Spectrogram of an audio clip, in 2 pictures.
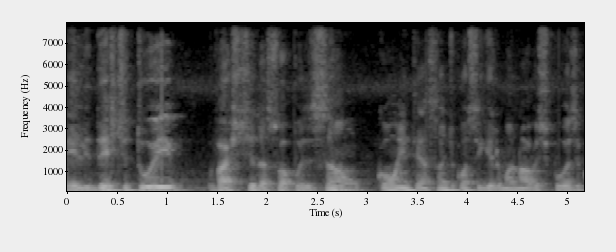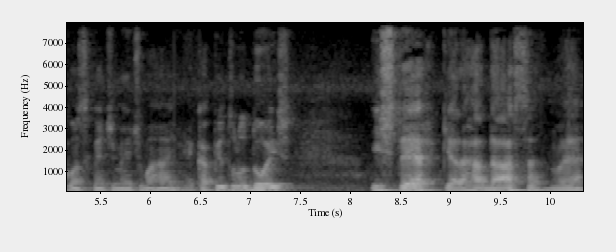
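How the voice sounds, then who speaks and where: A man's medium-pitched voice with ordinary pitch variation, at a moderate pace, with audible room echo. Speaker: pastor. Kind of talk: Bible study livestream. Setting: Facebook live stream. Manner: good-humored, animated.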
